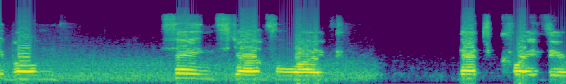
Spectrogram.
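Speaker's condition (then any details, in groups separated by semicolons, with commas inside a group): Cerebral palsy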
